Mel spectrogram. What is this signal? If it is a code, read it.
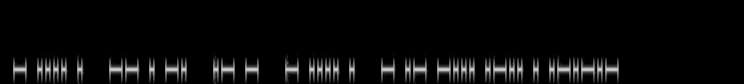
Morse code, heard as a keyed tone, about 29 wpm, 700 Hz. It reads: THE MEN AT THE TABLE.
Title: Sentences from Top 1000 Words - Review Part 2 - 30wpm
